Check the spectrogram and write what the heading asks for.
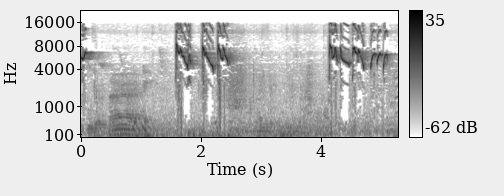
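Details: Oriental white-eye song meant to trigger other white-eyes: short bursts of shrill descending chirps separated by quiet stretches, with a faint low murmur early on.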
